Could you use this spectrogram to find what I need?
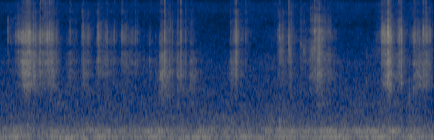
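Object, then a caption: Coarse salt crystals on a plastic board. A small pile of coarse bath salt grains on a white plastic cutting board is scratched and gathered with fingertips and nails. Quiet, bright, crisp scratching and gritty rustling come in quick bursts over a steady low hum.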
